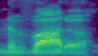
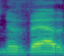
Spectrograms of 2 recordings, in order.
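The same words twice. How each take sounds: First: The middle syllable has a vowel unlike 'add'. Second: The middle syllable has the vowel of 'add'. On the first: "not Nevada" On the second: "I say it with the ad too"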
